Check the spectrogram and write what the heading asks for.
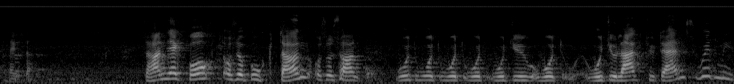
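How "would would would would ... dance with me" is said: stuttering ask. Acted. Stuttering boy asks girl to dance.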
